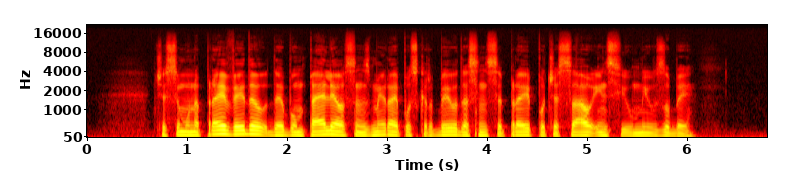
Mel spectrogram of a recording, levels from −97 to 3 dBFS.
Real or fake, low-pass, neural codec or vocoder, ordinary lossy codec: real; 19.8 kHz; none; none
